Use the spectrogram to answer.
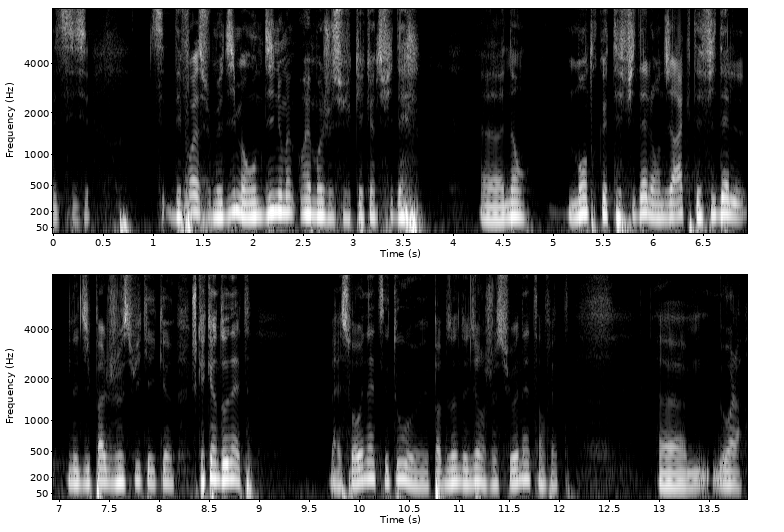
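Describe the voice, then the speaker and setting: A man's voice: on the high side, a little mellow. A man, a pastor, preaching a sermon in a conversational, informal way, often repeating words as he searches for phrasing. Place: church.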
